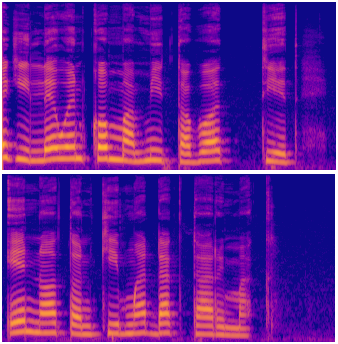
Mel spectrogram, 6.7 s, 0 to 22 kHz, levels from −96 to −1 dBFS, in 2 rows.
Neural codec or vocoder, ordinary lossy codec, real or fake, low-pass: none; none; real; none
